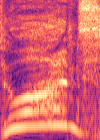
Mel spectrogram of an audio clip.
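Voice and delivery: shrill alarmed shout at full volume, drawn out. Voicing a soldier raising the alarm: shouting at the top of his lungs. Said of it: "shouts at the top of his lungs".

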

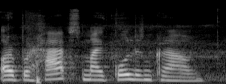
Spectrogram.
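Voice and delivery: ordinary talk

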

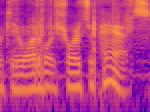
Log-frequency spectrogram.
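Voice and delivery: normal talking voice

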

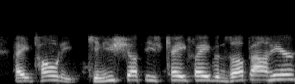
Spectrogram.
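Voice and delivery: high, mild, good-natured yell, kept light. Retelling how a man screamed in the ring over heckling fans, retelling a scream. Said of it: "he screams at the top of his lungs".

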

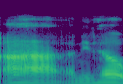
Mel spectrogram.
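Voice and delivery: slow, drawn-out yelling cry. Retelling how a shot kid ran into a hospital, retelling a yell for help. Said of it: "he starts yelling".

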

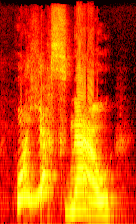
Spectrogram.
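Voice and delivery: very loud, high, excited near-yell. Urging a groggy man on the phone to meet up right now, almost yelling in excitement. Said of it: "You almost yell in excitement".

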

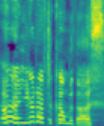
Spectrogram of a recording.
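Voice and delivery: high, quick, calm official-sounding voice. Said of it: "they just very calmly were like".

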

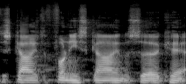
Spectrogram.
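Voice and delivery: normal talking voice

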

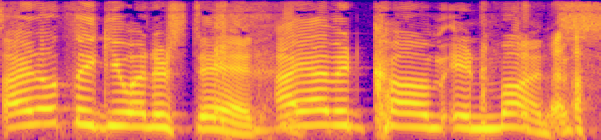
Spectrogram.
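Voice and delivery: mock desperate whine, high-pitched and pleading.

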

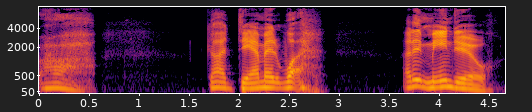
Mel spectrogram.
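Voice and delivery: very loud, cranky, grouchy outburst. Acting out a guy's reaction to being woken up, mock-cranky just-woken guy. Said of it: "He's all cranky because he got woken up".

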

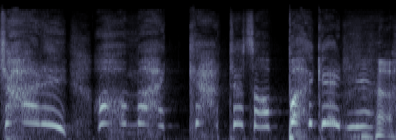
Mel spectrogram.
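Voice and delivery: very high, loud, drawn-out shrieking scream. Retelling how his wife reacted to a buzzing bug, imitating wife screaming. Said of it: "hear my wife screaming like".

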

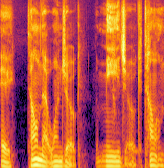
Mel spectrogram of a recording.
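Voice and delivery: ordinary talk

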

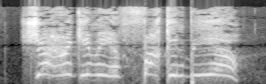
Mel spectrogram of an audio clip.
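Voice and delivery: exaggerated, very high, broad Aussie bogan accent. Retelling how he called out to Sharon, in an exaggerated Aussie bogan accent. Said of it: "I pulled out the most Aussie bogan accent".

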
